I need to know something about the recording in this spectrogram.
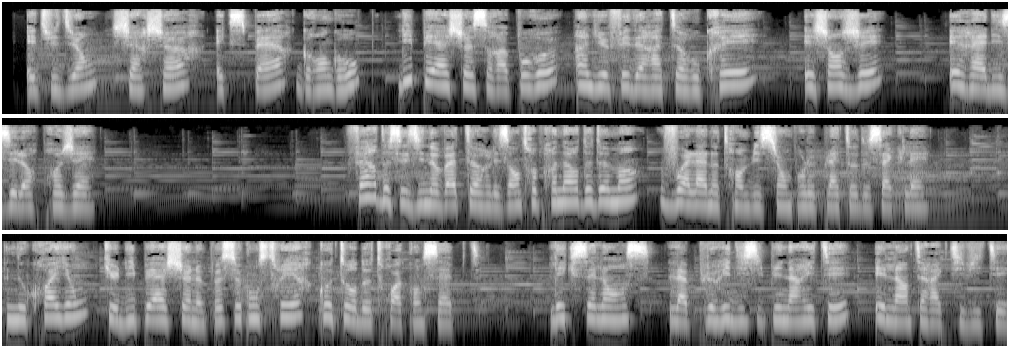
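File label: French, female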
